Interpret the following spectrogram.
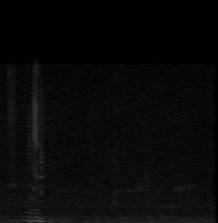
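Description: Near silence: room tone, with one faint, brief bending sound about half a second in.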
